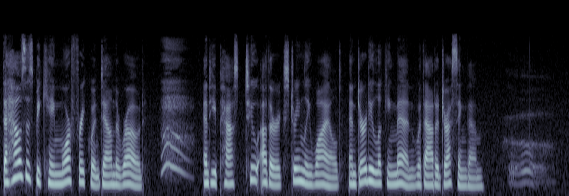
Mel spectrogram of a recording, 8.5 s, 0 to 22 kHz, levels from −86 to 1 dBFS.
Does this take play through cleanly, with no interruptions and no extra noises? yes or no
no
